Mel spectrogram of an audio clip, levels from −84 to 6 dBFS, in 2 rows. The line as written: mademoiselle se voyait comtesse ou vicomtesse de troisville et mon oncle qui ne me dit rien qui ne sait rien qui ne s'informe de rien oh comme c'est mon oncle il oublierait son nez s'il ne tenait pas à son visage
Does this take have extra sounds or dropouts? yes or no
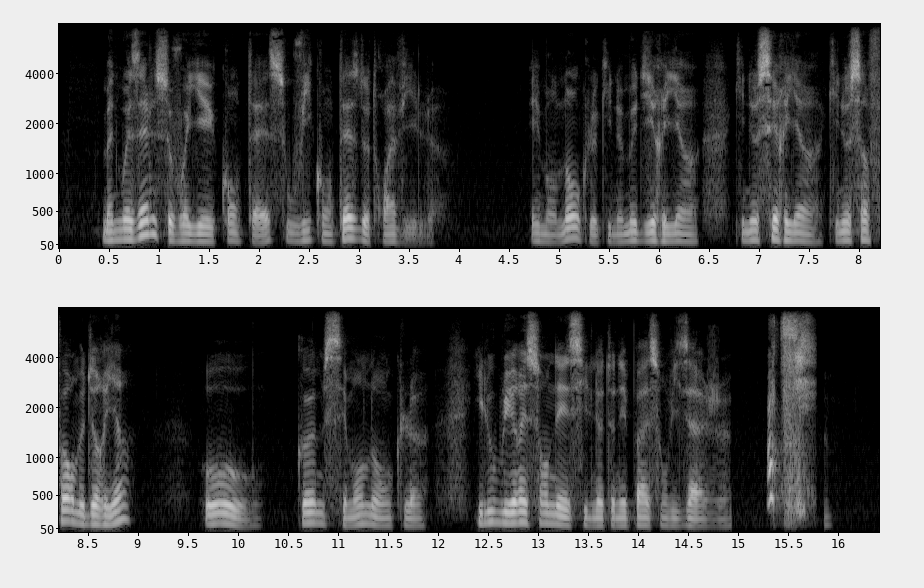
yes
